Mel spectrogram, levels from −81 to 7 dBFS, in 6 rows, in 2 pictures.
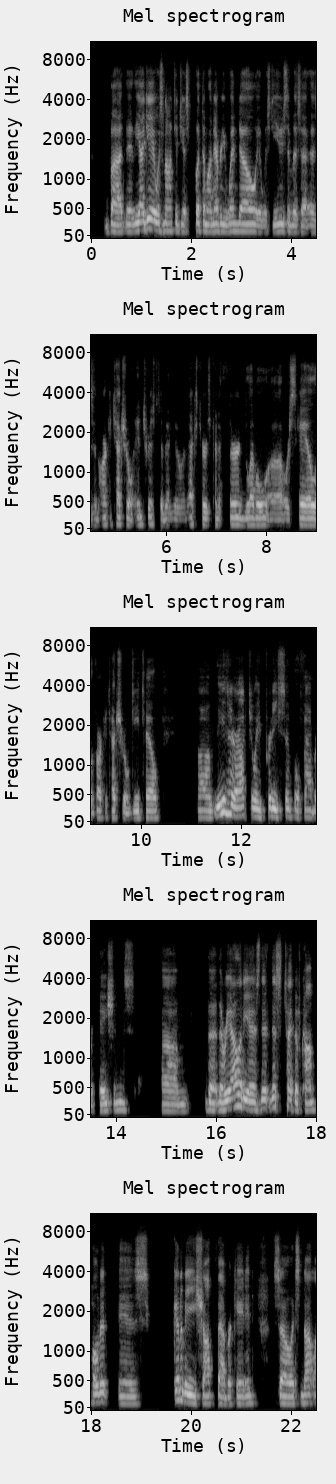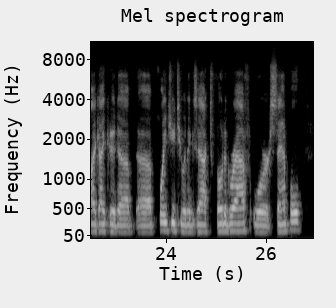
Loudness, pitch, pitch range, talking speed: -23 LUFS, 120 Hz, 110-130 Hz, 175 wpm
